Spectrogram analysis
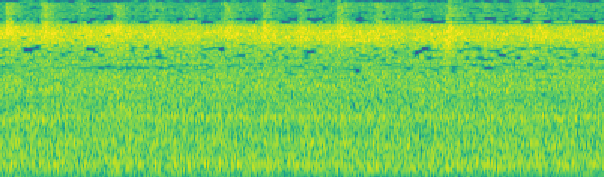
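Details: Broad hissing wind or surf-like noise runs steadily throughout, without any audible animal.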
